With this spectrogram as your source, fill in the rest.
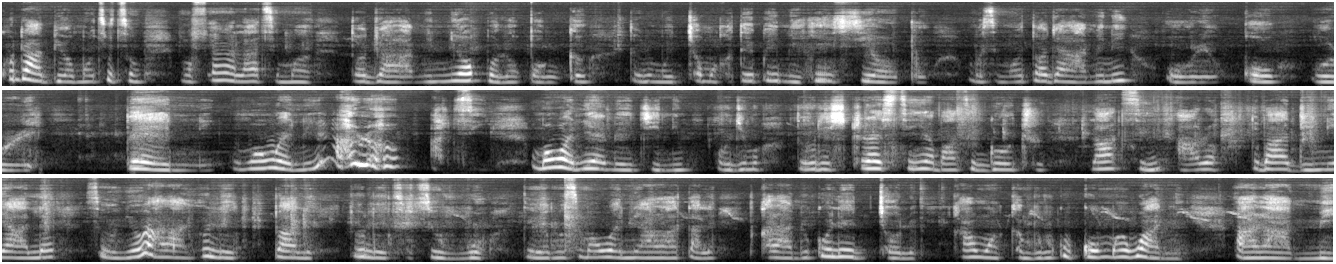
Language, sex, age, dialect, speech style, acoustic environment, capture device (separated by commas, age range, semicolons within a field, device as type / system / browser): Yoruba, female, 18-24, Nigeria - Lagos Yoruba, happy; nervous, silence, mobile / Linux / Chrome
